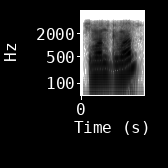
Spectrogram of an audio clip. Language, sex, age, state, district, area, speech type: Assamese, male, 45-60, Assam, Morigaon, rural, conversation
